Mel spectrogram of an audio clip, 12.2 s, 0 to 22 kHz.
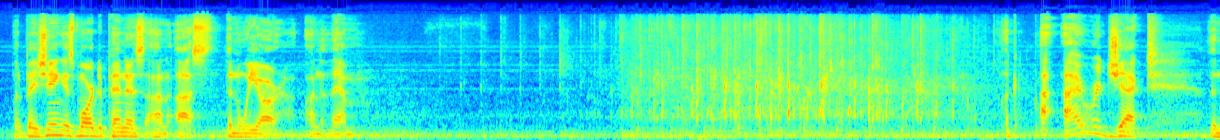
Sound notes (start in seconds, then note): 5.3 applause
